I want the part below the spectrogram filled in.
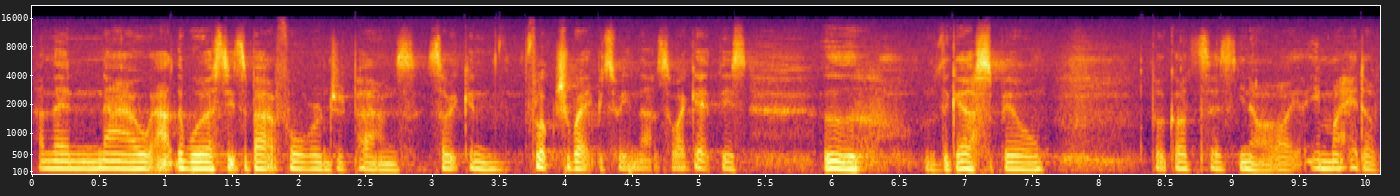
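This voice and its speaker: A woman with a raspy, croaky voice that always sounds like she has a cold, chattily telling her testimony to a church congregation, rambling with fillers and restarts. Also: on the low side, little pitch movement, normal speed, hardly any pauses. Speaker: church member giving a testimony. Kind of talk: personal testimony told to a congregation. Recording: long reverb of a large hall.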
